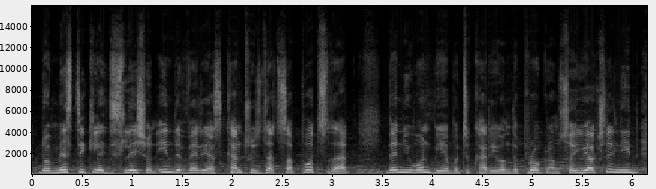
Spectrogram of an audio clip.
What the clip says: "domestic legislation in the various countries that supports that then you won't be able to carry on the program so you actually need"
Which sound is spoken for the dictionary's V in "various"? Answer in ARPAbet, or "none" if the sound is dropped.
V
